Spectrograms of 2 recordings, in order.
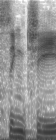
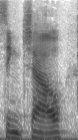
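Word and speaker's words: Xingqiu: It's not Sing Chi, it's Sing Chao.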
